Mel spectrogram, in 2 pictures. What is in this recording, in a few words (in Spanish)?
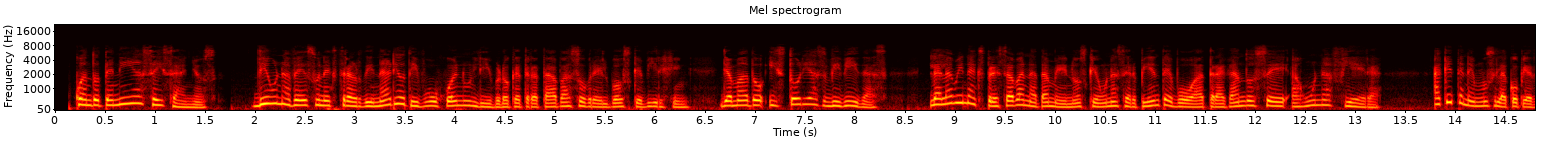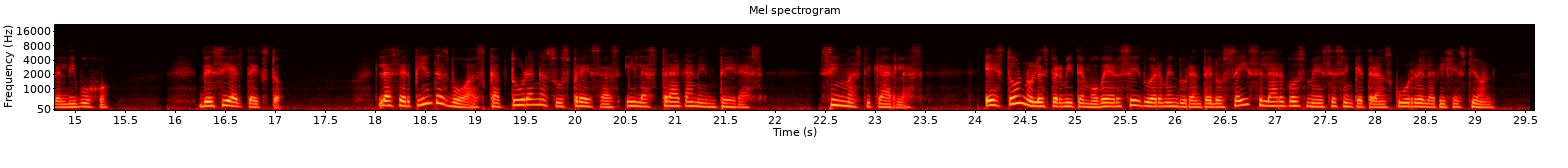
Spanish South America, F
